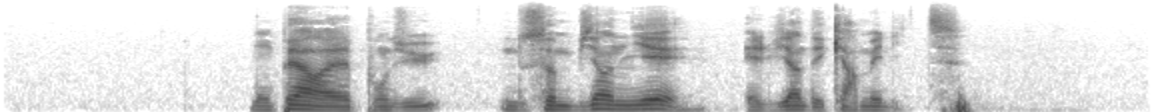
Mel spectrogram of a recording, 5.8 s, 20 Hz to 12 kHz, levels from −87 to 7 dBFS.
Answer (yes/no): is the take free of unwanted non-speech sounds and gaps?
yes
